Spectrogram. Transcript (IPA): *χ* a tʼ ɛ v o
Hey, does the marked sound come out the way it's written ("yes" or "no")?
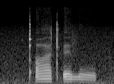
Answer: no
